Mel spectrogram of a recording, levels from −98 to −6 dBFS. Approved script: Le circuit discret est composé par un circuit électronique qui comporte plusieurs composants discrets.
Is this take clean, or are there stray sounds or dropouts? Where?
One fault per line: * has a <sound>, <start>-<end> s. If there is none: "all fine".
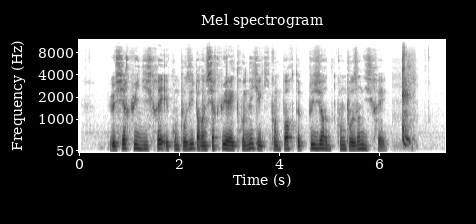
* has a sneeze, 6.4-6.7 s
